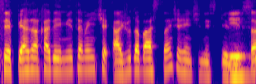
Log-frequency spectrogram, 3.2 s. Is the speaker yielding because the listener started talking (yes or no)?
yes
